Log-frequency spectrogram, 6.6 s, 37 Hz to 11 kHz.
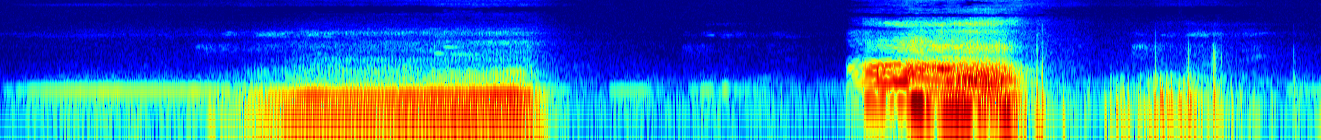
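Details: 1-year-old girl imitating her Boxer's snoring: a low, rattling snore from the sleeping Boxer dog, followed by the child's higher, brighter grunting snore imitation in a quiet room; dog snoring.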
